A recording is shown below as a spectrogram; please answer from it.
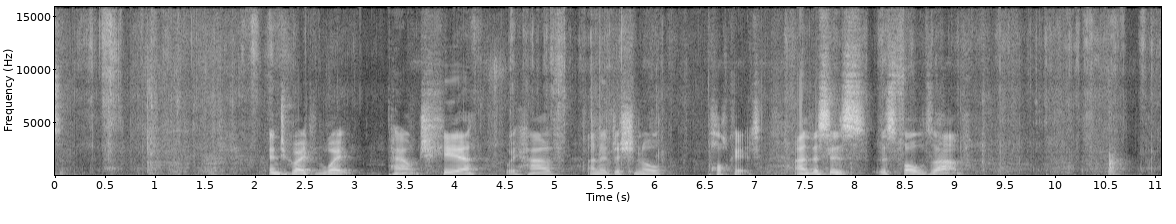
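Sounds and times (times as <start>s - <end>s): nylon fabric rustling: 0.0s - 11.0s
zip being worked: 9.2s - 11.0s.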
